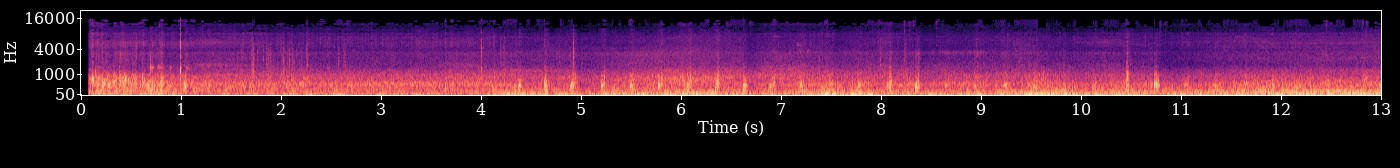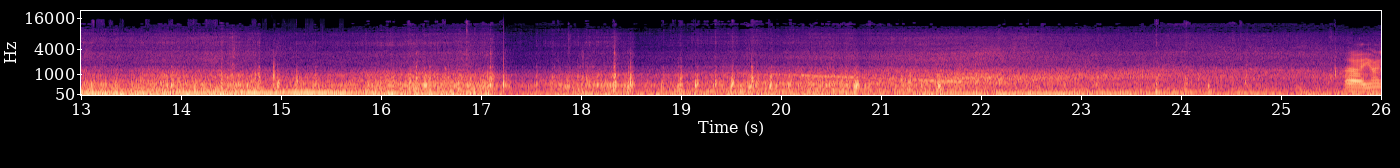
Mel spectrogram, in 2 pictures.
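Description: Skateboard wheels rolling over a concrete sidewalk: a continuous rumble broken by frequent clicks as the wheels cross cracks and joints. The rumble deepens and grows louder for a few seconds in the middle.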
